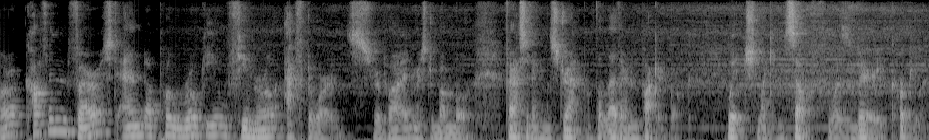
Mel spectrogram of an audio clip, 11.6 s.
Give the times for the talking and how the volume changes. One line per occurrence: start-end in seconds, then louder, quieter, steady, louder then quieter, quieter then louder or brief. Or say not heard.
0.0-11.5 steady.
